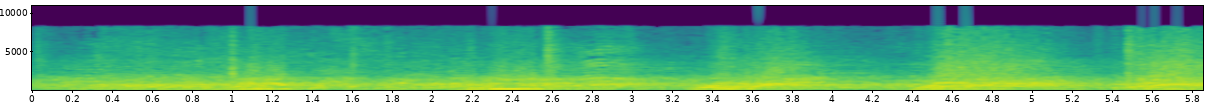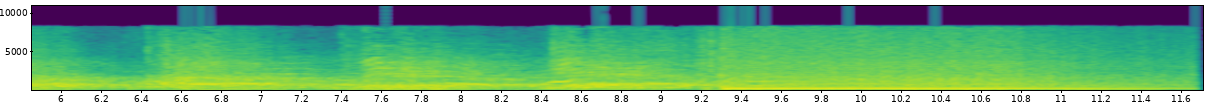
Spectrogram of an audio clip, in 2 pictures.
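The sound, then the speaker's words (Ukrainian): A huge crowd of visitors and residents in Tokyo, Japan, welcoming the new year 2013 after a countdown, cheers and shouts in loud, rhythmic bursts of many voices rising together, and near the end a steady, sustained tone sounds beneath the continuing roar. “Величезний натовп гостей і жителів столиці Японії Токіо зустрів новий 2013 рік.”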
